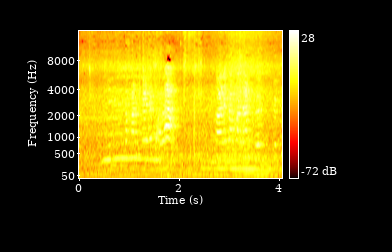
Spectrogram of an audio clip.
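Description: Children's voices, talking and calling out, with one long drawn-out call in the first two seconds.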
